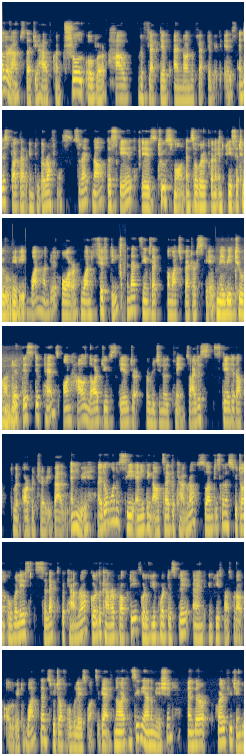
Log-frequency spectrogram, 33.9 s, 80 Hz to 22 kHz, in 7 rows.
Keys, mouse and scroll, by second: 2.6-3.5 drag, 4.6-6.1 drag, 7.5 middle drag, 8.8-9.8 drag, 10.0 0, 10.6 click, 12.0 shift+space, 13.7 shift+space, 13.8 click, 13.8 shift+space, 14.2 0, 16.4 drag, 16.4 right click, 23.6 click, 24.9 click, 24.9 right click, 27.0 click, 27.4-28.1 scroll down 2, 28.1 click, 30.2-31.1 drag, 32.8 shift+space.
